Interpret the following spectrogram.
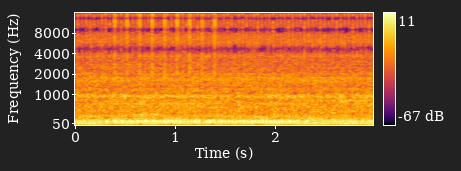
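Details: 2010 Chevrolet Cobalt 2.2 after repair: missing ground fixed at the starter relay and MAF sensor (P0102), bad cylinder 3 coil replaced. Smooth, even low idle with a steady beat and no stumbles or skipped firing; runs clean with no misfire.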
